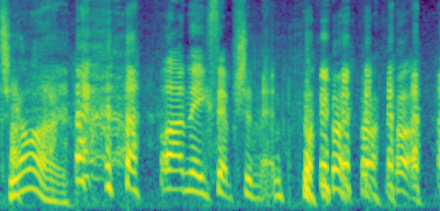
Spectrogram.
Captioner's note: all laugh; laughs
